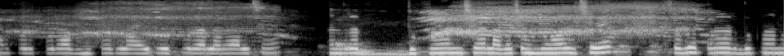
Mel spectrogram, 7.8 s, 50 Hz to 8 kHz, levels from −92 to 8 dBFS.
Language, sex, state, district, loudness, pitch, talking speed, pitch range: Hindi, female, Bihar, Araria, -15 LUFS, 230 Hz, 175 wpm, 220-240 Hz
